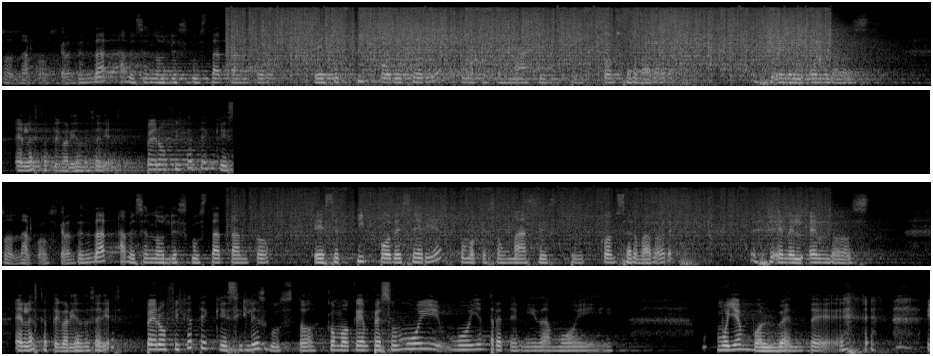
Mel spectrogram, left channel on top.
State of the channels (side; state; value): left; drops out; at 11.6 s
